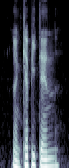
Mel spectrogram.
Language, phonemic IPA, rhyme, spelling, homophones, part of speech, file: French, /ka.pi.tɛn/, -ɛn, capitaine, capitaines, noun, Fr-capitaine.ogg
- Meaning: 1. captain, leader 2. giant African threadfin (Polydactylus quadrifilis)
